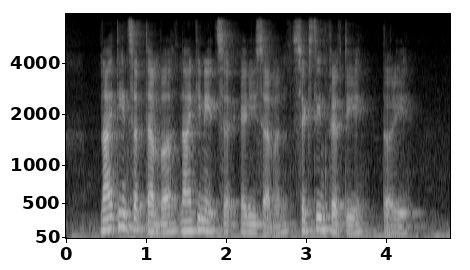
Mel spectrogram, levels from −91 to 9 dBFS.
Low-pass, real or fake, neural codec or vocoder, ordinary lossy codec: 7.2 kHz; real; none; none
